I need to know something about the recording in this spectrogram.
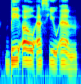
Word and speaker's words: boatswain: The wind and rain literally flattened those distinct syllables into sun. Thankfully, for boatswain at least, the source notes there is a variant spelling that is much kinder to the speller. b o s u n, bosun. It actually reflects how the mouth makes the sound.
